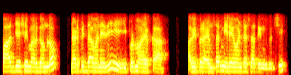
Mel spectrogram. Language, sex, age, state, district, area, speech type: Telugu, male, 18-30, Telangana, Yadadri Bhuvanagiri, urban, conversation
